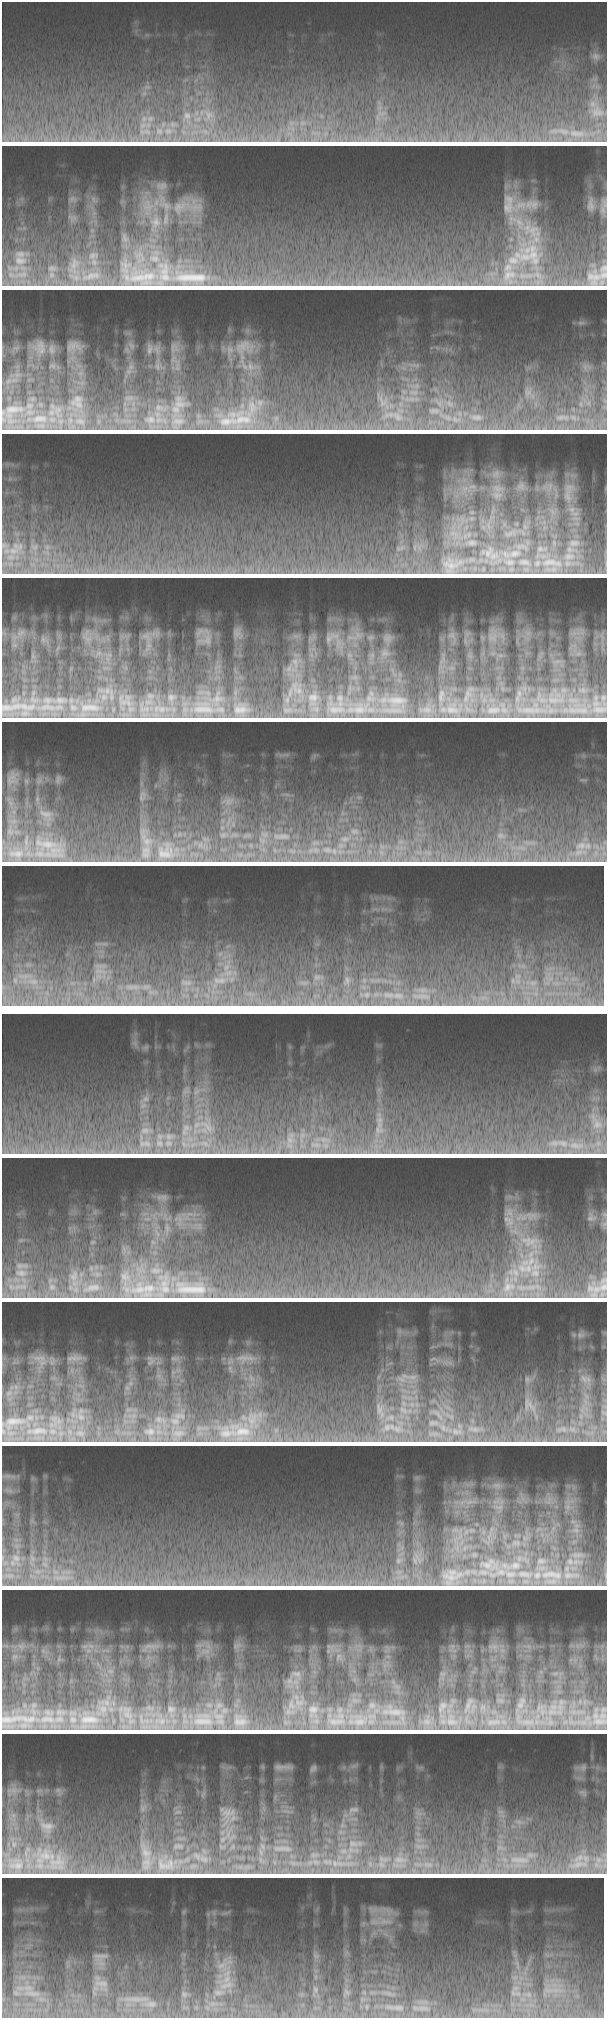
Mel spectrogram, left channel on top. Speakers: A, on the right; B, on the left.
A: سوچ کے کچھ فائدہ ہے ڈپریشن میں جا کے
B: ہوں آپ کے بات سہمت تو ہوں میں لیکن
A: لیکن
B: کیا آپ کسی سے بھروسہ نہیں کرتے ہیں آپ کسی سے بات نہیں کرتے ہیں آپ کسی سے امید نہیں لگاتے ہیں
A: ارے لگاتے ہیں لیکن تم تو جانتا ہی آج کل کا دنیا جانتا ہے نا
B: ہاں تو وہی ہوا مطلب نا کہ آپ تم بھی مطلب کہے کچھ نہیں لگاتے ہو اسی لیے مطلب کچھ نہیں ہے بس تم اب آخرت کے لیے کام کر رہے ہو اوپر میں کیا کرنا ہے کیا مطلب جواب دینا اسی لیے کام کر رہے ہوگے
A: <inaudible>
B: آئی تھنک
A: نہیں رے کام نہیں کرتے ہیں جو تم بولا کہ ڈپریشن مطلب یہ چیز ہوتا ہے کہ بھروسہ تو یہ اس کا صرف جواب دیے ہیں ہم وسا کچھ کرتے نہیں ہم کی ہ کیا بولتا ہے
